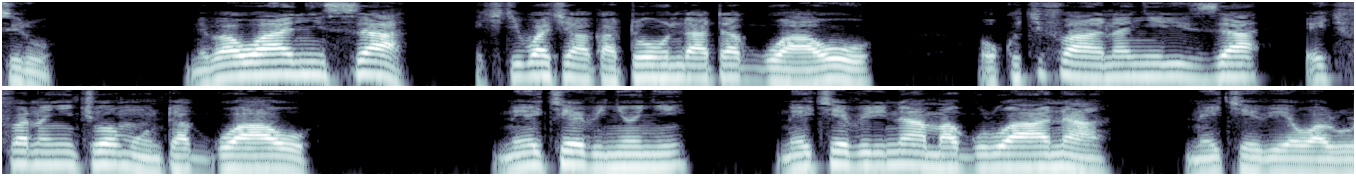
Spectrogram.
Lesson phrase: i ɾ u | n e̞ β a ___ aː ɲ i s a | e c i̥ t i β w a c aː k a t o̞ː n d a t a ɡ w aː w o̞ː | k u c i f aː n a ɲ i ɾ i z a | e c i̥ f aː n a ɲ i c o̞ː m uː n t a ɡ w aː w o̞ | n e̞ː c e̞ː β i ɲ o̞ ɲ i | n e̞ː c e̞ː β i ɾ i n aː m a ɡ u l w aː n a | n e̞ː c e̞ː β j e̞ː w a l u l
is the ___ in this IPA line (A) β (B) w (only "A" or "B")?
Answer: B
